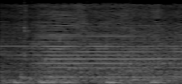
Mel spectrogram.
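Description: Electric clippers buzz steadily while shaving a head down to the scalp, the motor hum holding close and continuous with slight swells as the blade passes over hair.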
